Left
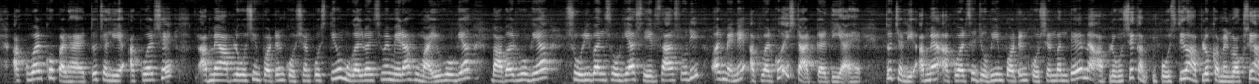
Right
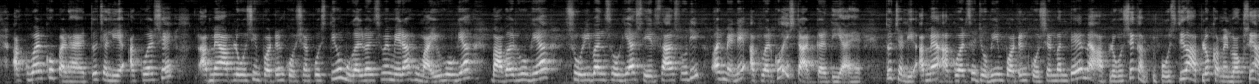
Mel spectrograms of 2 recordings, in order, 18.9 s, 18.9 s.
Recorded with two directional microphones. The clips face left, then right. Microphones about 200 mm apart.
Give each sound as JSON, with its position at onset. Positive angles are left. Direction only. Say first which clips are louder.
{"t": 0.2, "sound": "speech", "louder": "left 5 dB", "side_deg": 35}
